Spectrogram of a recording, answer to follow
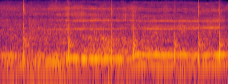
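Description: Music: a slow melody of long held notes that step up and down a few times, over scattered percussion hits.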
